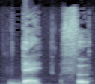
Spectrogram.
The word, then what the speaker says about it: feux: Un feu, and basically the same rule. You don't put S, but you will put X instead, and then you don't pronounce it. Des feux, un feu, des feux.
